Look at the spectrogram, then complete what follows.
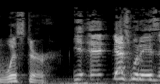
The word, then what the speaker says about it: Worcester: When it's spelled like Worcester, like it's like Worcester.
